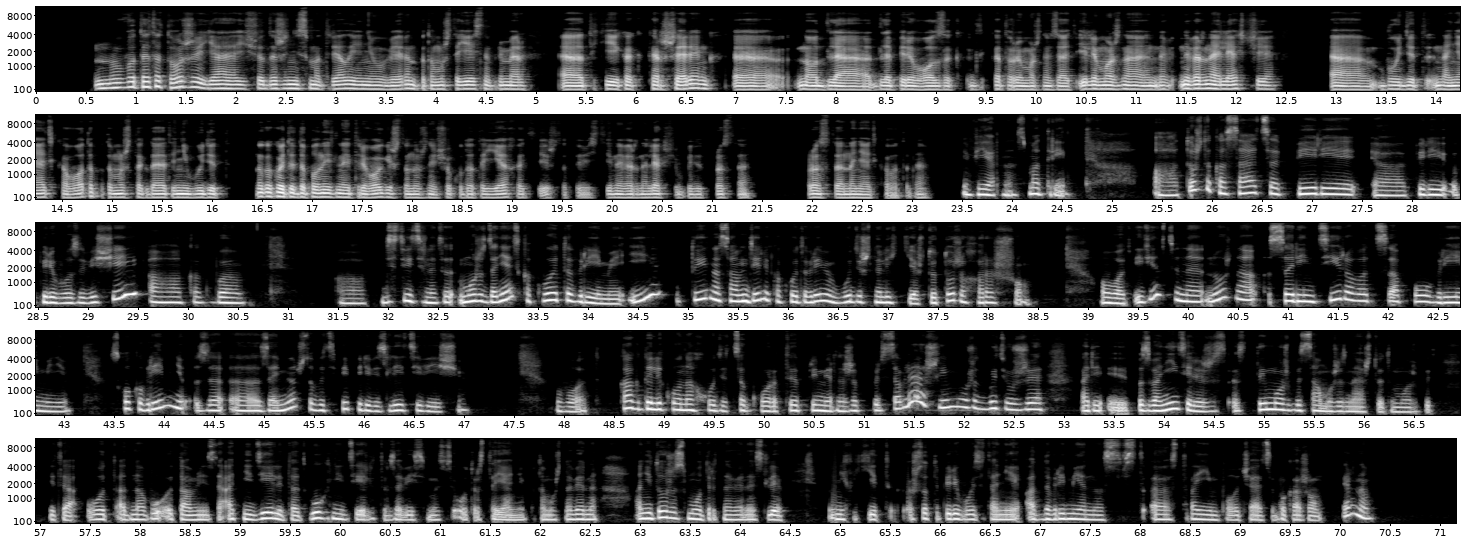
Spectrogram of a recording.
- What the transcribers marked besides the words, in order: none
- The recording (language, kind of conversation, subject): Russian, advice, Как мне справиться со страхом и неопределённостью во время перемен?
